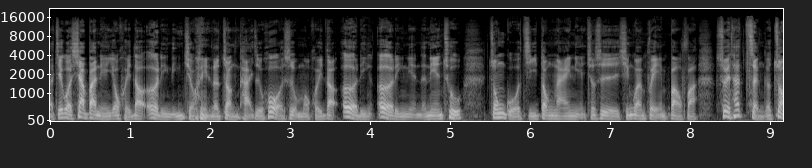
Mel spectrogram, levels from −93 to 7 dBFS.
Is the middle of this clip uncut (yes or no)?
no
